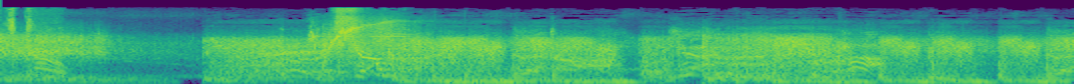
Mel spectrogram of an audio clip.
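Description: Punches and kicks land with sharp hits.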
